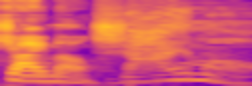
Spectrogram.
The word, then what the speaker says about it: Giaimo: it am I getting this so the correct pronunciation in Italian is actually giamo you have it but it's just jaimo oh really can you say it with an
